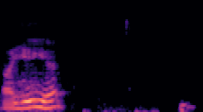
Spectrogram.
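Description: A short spoken syllable, then a string of faint soft clicks with a slightly louder one near the end.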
